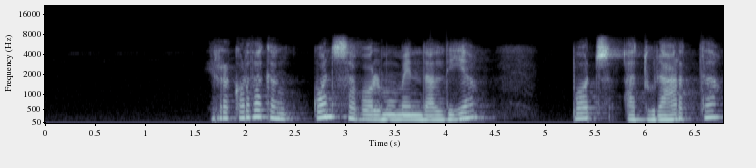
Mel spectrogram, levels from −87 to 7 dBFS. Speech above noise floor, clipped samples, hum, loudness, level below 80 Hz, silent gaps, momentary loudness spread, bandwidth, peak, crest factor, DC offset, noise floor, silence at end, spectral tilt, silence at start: 51 dB; under 0.1%; none; -21 LUFS; -66 dBFS; none; 13 LU; 7.6 kHz; 0 dBFS; 22 dB; 0.2%; -72 dBFS; 0 s; -4.5 dB/octave; 1.65 s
